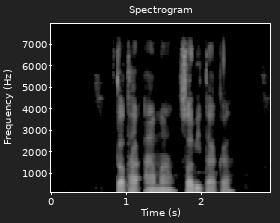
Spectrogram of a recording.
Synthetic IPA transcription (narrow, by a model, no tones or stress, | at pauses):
t̪ʌt̪ʰaʔamasʌbit̪aka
